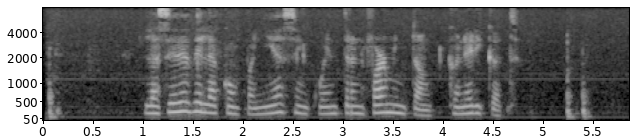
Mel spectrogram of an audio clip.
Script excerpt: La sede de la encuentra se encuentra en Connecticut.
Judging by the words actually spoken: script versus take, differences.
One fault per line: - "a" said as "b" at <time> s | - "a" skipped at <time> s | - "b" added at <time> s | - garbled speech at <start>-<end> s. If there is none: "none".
- "encuentra" said as "compañía" at 1.7 s
- "Farmington" added at 3.2 s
